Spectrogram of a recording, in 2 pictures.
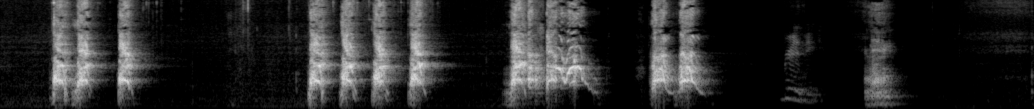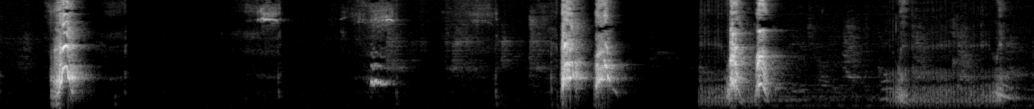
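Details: Dachshund giving clustered rapid barks in the first seven seconds, then scattered single barks and softer, lower yips, with faint rustling and a brief high tone between them; a final pair of loud barks near the end.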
